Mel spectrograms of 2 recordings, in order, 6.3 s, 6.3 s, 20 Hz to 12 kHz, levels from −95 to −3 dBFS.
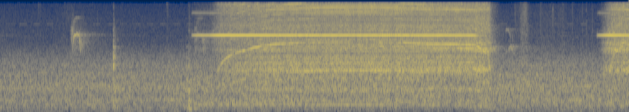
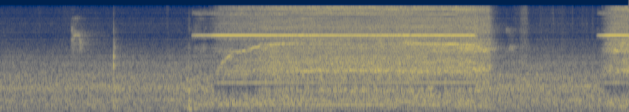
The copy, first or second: second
